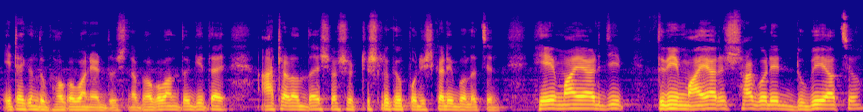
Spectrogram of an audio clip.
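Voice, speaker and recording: A man giving a devotional sermon to a home gathering, reciting verses slowly and then explaining them. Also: fairly low pitch. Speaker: Gita preacher.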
